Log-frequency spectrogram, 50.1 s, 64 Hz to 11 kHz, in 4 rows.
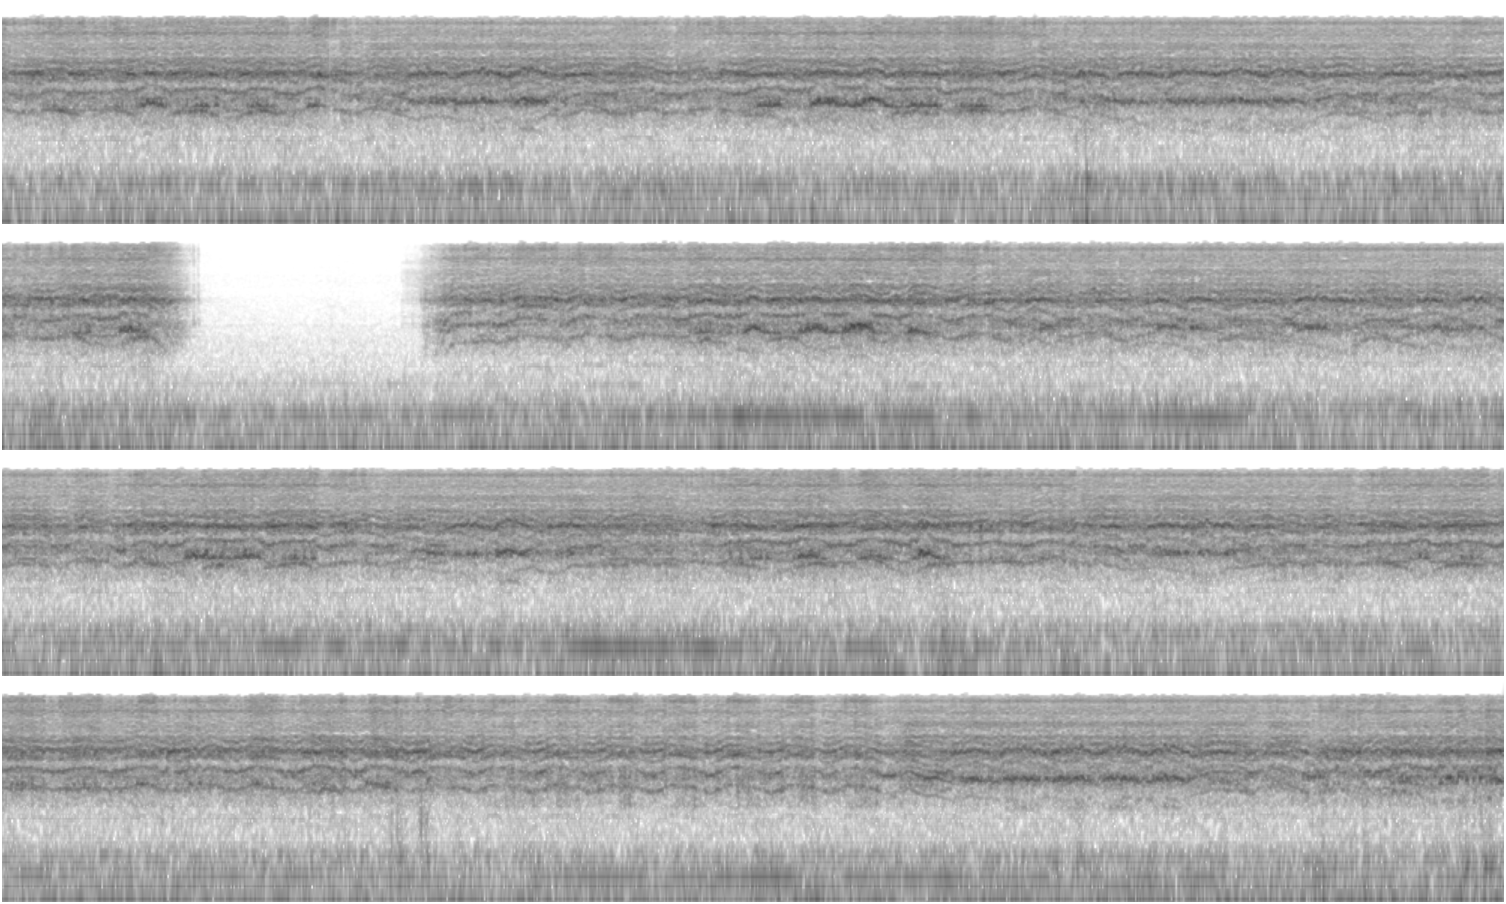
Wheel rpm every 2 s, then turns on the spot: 120, 120, 120, 120, 120, 110, 100, 0, 100, 120, 120, 110, 110, 110, 110, 120, 120, 120, 110, 120, 120, 120, 110, 110, 110.
none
